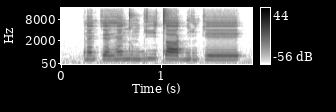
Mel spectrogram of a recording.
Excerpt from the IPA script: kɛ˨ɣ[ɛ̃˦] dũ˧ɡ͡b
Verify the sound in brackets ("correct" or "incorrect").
correct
